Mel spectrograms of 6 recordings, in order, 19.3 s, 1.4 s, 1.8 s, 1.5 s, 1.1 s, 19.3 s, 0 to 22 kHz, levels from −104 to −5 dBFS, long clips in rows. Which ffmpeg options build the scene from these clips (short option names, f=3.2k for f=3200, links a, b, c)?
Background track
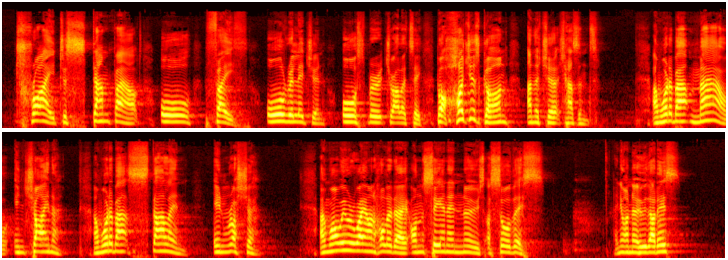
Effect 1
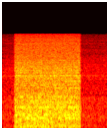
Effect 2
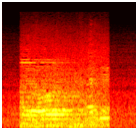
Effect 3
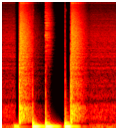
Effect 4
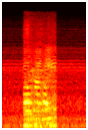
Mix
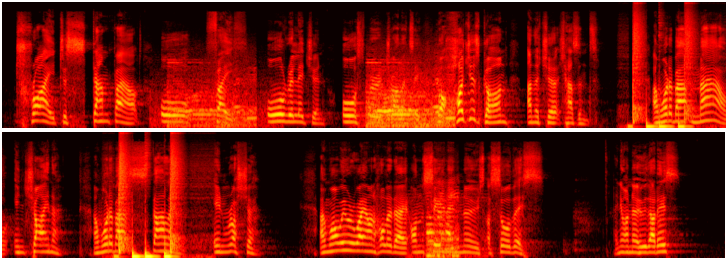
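-filter_complex "[2:a]asplit=2[a][b];[3:a]asplit=2[c][d];[0:a]volume=-16.5dB[e];[a]acompressor=threshold=-26dB:ratio=5:attack=0.13:release=281:knee=1:detection=peak[f];[c]acompressor=threshold=-19dB:ratio=6:attack=3.2:release=140:knee=1:detection=peak[g];[f]atrim=end=1.79,asetpts=PTS-STARTPTS,volume=-16dB,afade=t=in:d=0.004:c=hsin,afade=t=out:st=1.786:d=0.004:c=hsin,adelay=1960[h];[b]atrim=end=1.79,asetpts=PTS-STARTPTS,volume=-17dB,afade=t=in:d=0.004:c=hsin,afade=t=out:st=1.786:d=0.004:c=hsin,adelay=203301S[i];[g]atrim=end=1.52,asetpts=PTS-STARTPTS,volume=-15.5dB,afade=t=in:d=0.05,afade=t=out:st=1.47:d=0.05,adelay=360738S[j];[d]atrim=end=1.52,asetpts=PTS-STARTPTS,volume=-11.5dB,afade=t=in:d=0.004:c=hsin,afade=t=out:st=1.516:d=0.004:c=hsin,adelay=484218S[k];[4:a]atrim=end=1.12,asetpts=PTS-STARTPTS,volume=-17.5dB,afade=t=in:d=0.004:c=hsin,afade=t=out:st=1.116:d=0.004:c=hsin,adelay=15020[l];[e][h][i][j][k][l]amix=inputs=6:normalize=0"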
